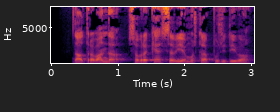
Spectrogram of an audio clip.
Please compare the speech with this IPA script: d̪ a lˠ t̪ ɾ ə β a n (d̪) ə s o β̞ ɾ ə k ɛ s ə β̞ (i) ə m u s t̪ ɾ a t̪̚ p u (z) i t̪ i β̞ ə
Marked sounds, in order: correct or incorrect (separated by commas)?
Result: correct, correct, correct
